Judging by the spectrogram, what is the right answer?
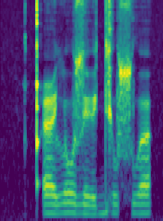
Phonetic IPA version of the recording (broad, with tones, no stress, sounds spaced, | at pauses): qʼ i˨ l o˥˨ z ɪ˨˩˦ dʲ o˥˨ sʷ ɐ˥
